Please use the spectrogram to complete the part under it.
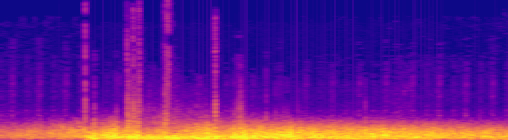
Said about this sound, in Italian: Il suono di un bombardamento tardi ieri sera sulla periferia meridionale di Beirut, roccaforte di Hezbollah.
